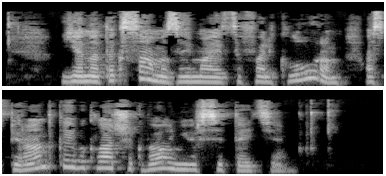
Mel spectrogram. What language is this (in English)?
Belarusian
